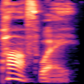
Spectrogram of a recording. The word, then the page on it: pathway: British English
